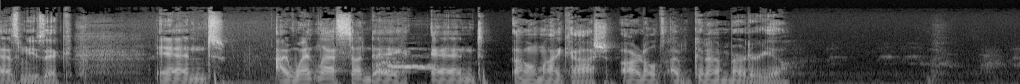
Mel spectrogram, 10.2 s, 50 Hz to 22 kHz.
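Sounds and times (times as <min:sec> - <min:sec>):
speech: 0:00.0 - 0:08.0
faint whiny yips: 0:03.9 - 0:04.5
dog barking: 0:08.2 - 0:10.1.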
